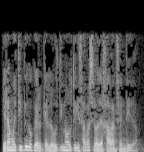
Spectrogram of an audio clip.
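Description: A man, giving a calm, reflective spiritual talk in an unhurried, musing way with frequent "no?" asides. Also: mid-range voice, husky, highs cut off. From Seville, Spain. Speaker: spiritual teacher.

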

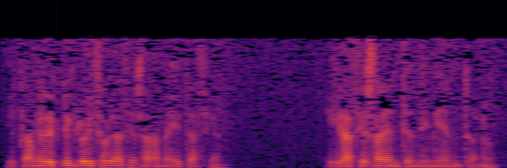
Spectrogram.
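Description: Male meditation teacher, husky and low-pitched, gentle, dull lo-fi sound. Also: quick pace. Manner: gentle, acts out everyday voices with laughter. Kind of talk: talk then guided meditation.

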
